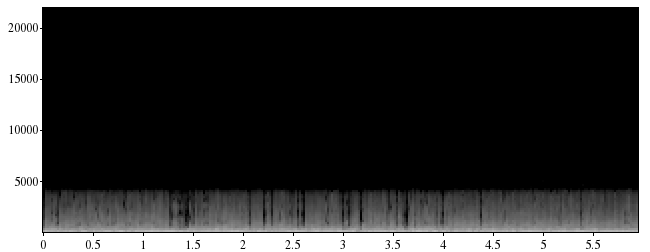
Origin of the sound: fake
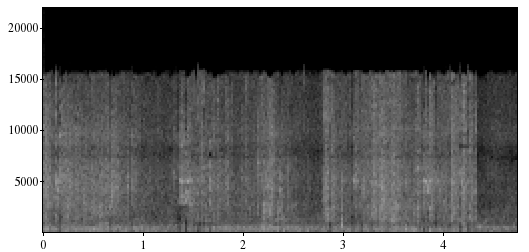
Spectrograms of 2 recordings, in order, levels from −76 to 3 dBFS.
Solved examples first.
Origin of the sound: fake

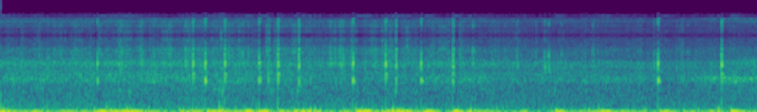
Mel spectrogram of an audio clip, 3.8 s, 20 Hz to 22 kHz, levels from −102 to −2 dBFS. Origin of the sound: real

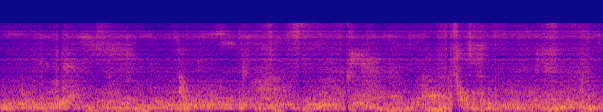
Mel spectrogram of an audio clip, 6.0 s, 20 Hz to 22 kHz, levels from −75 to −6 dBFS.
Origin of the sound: fake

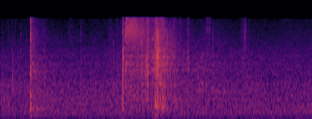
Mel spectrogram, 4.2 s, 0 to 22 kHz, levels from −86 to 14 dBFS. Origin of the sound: real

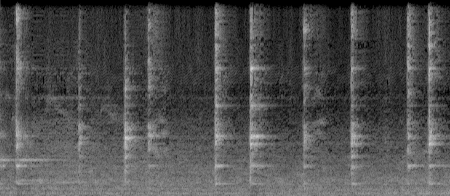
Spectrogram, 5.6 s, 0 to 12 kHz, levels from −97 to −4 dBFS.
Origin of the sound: fake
